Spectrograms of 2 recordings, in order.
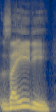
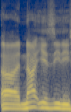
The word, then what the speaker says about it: Zaidi: Zaidi, not Yazidi. Sorry, not Yazidi. They are Zaidi.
